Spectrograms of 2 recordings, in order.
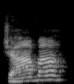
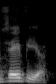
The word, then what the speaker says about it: Xavier: if you're like um if the name is j-o-s-e it's pronounced jose oh okay here we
